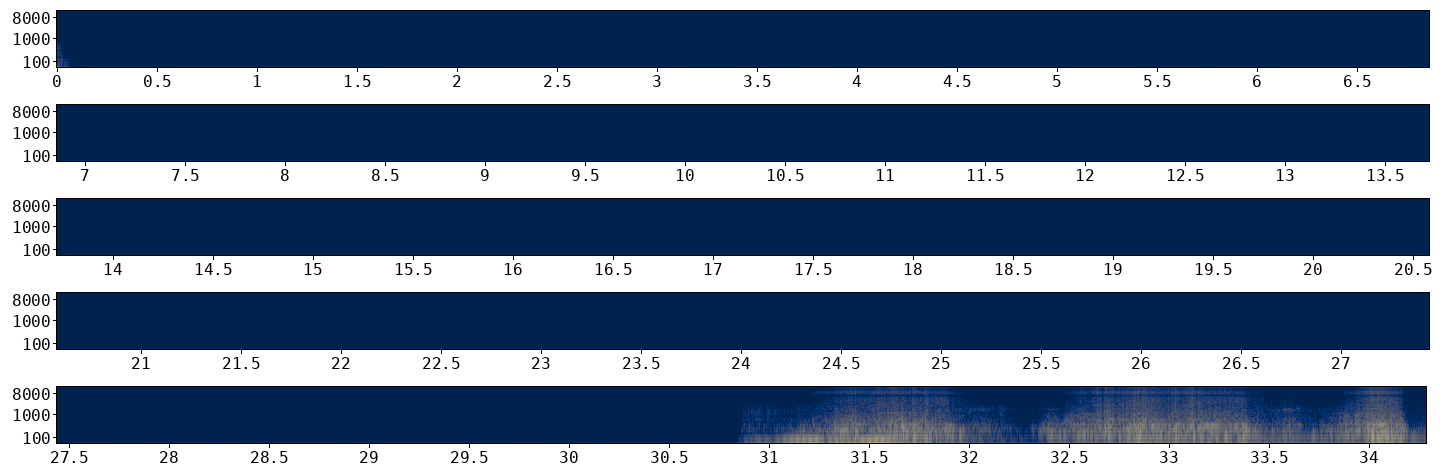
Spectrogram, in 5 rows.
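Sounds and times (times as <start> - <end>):
right ear hair shaving ASMR: 31.1 - 34.2.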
